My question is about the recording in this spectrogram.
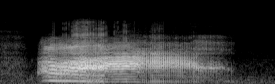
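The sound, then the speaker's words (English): A voice lets out a loud, drawn-out monstrous scream, a strained, gravelly roar lasting about two seconds before trailing off, imitating the psychic scream of a creature whose eye stalk has just been split. “And you hear the psychic screams in your head.”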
